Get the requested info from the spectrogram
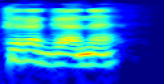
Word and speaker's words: карагана: Читается как Карагана, больше известно под простонародным названием желтая акация.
